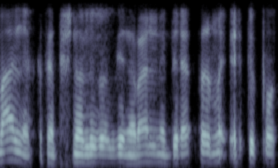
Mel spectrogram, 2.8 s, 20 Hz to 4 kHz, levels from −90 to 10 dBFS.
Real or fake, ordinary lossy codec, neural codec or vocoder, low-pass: fake; Opus, 24 kbps; codec, 16 kHz, 2 kbps, X-Codec, HuBERT features, trained on balanced general audio; 3.6 kHz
